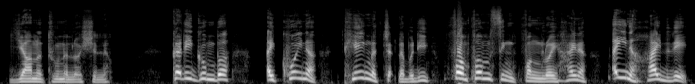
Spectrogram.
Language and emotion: Manipuri, angry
